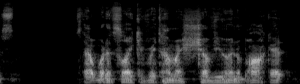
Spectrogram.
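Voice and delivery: very soft, hushed, barely above a breath. As Horax, turning to a companion to ask a question, very quietly. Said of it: "very quietly".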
